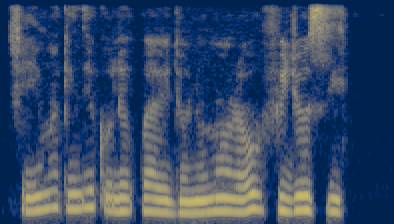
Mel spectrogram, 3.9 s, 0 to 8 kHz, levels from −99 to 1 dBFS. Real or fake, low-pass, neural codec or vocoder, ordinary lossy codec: real; 7.2 kHz; none; none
